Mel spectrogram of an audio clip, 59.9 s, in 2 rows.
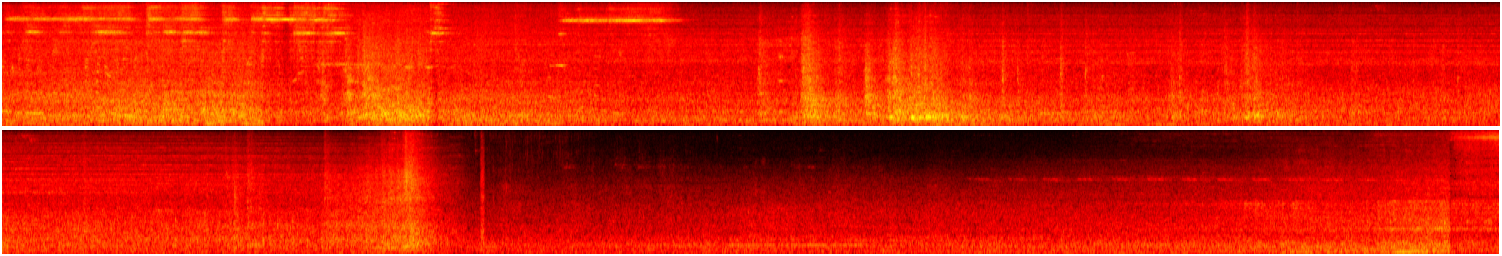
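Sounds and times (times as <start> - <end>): high-pitched wheel squeal: 0.0 - 7.0, 8.5 - 9.0, 11.0 - 13.6, 59.0 - 59.9.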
